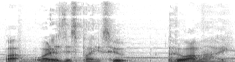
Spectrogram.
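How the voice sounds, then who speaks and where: A man voicing a confused, timid amnesiac boy in a video game, asking halting, bewildered questions. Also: medium pitch, expressive, soft background music, natural voice.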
